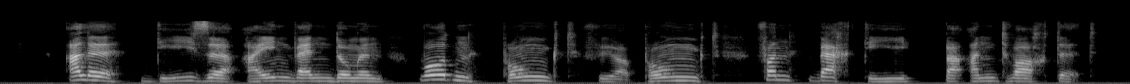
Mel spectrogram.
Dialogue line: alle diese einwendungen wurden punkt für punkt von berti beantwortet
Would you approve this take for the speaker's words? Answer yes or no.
yes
